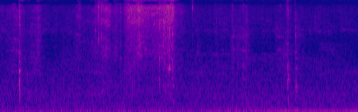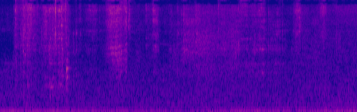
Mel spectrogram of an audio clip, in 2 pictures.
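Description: Split sticks of wood being set against a teepee fire lay: faint, scattered knocks and scrapes of wood on wood, a few seconds apart, over a steady low hum.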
